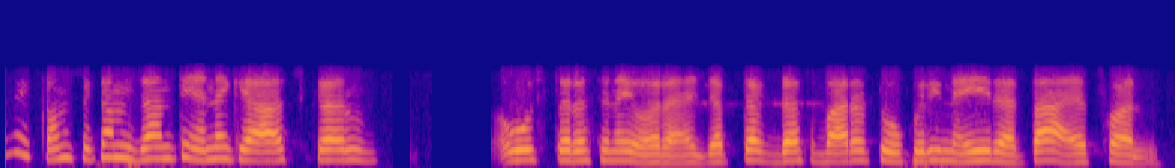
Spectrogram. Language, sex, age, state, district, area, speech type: Hindi, female, 30-45, Uttar Pradesh, Mau, rural, conversation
